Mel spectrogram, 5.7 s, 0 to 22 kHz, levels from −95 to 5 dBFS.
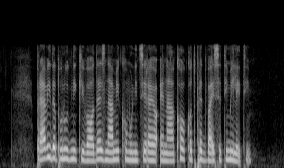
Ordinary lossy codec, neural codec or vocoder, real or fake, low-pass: none; none; real; 7.2 kHz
